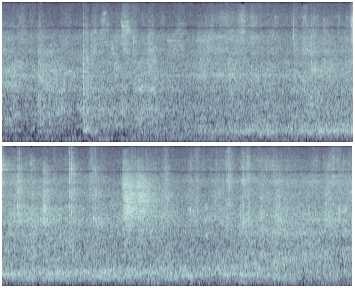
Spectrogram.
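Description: Rumble of a passing vehicle, building up from about three seconds in and then staying steady and loud.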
